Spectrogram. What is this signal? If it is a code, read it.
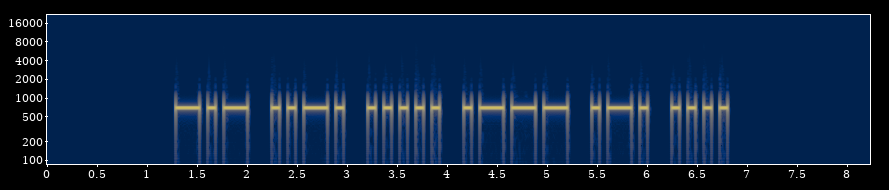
Morse code, heard as a keyed tone, about 15 wpm, 700 Hz. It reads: KF5JRH
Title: USA Call Signs - 6 Characters - Repeated 2x - 15wpm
